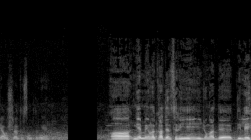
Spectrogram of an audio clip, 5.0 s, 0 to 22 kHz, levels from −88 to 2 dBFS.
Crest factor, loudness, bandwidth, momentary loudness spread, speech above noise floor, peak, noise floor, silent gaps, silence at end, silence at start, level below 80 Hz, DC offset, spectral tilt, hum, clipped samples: 18 dB; -22 LUFS; 15 kHz; 18 LU; over 68 dB; -4 dBFS; under -90 dBFS; 1.35-1.93 s; 0 s; 0 s; -66 dBFS; under 0.1%; -7.5 dB/octave; none; under 0.1%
